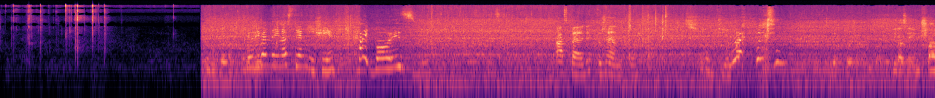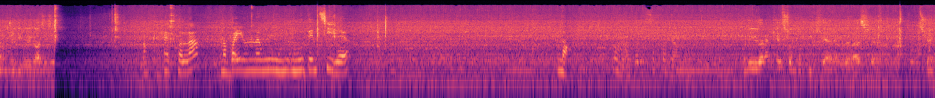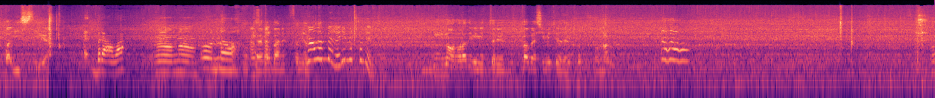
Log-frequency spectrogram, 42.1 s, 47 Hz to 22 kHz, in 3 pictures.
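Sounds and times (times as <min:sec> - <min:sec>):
kitchen appliance humming: 0:03.0 - 0:42.0.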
